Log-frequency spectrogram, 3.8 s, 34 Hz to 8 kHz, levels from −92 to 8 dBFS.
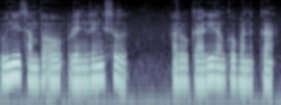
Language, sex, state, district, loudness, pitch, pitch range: Garo, male, Meghalaya, West Garo Hills, -15 LUFS, 120 Hz, 110-130 Hz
